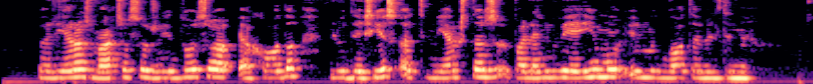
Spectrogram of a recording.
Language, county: Lithuanian, Utena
